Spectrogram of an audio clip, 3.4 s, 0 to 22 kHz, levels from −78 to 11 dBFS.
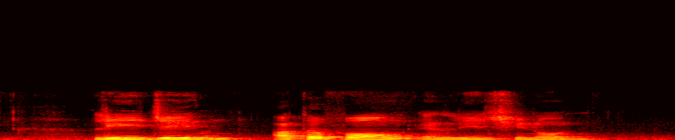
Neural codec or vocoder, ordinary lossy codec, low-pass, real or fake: none; none; none; real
